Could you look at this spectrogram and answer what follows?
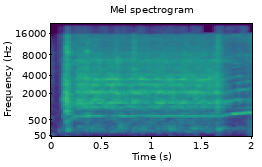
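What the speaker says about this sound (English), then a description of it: "get your hand mixer, if you've got one, and blitz it until it's just as smooth as you like" A hand mixer whirs steadily, blitzing barbecue sauce in the kitchen, a continuous high electric motor whine starting abruptly and running for about two seconds.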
